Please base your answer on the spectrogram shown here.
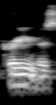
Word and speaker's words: Grievous: I think it's just Grievous, it's pronounced. I know how it's spelled, but I think we should pronounce it Grievous, like Grievous Bodily Harm.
